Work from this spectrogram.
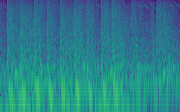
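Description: Gunfire from the video game Shards of War fires as a dense, steady stream of rapid shots, loud and continuous, with no voices over it.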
